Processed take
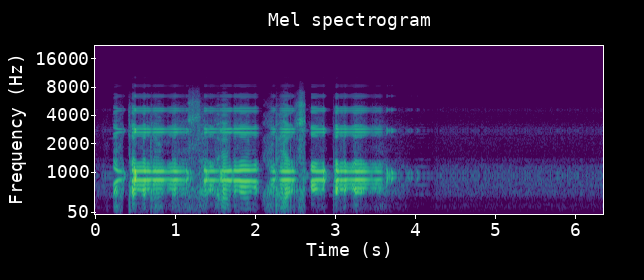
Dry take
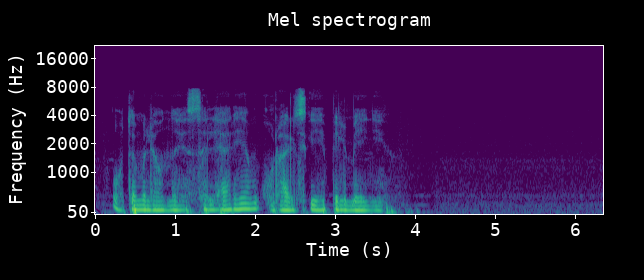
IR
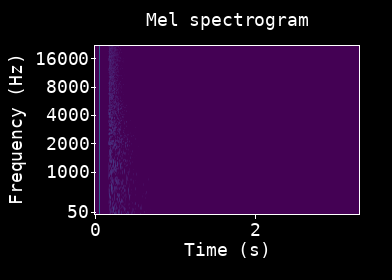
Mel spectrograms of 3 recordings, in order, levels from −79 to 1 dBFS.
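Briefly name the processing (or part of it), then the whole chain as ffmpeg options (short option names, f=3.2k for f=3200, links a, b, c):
ring modulator pedal into a guitar cabinet: -af "aeval=exprs='val(0)*sgn(sin(2*PI*920*n/s))':c=same,highpass=110,equalizer=f=130:t=q:w=4:g=-6,equalizer=f=290:t=q:w=4:g=-8,equalizer=f=560:t=q:w=4:g=8,equalizer=f=1.5k:t=q:w=4:g=-7,lowpass=f=4.3k:w=0.5412,lowpass=f=4.3k:w=1.3066,volume=4dB"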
